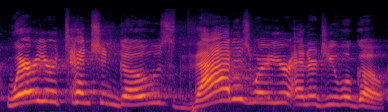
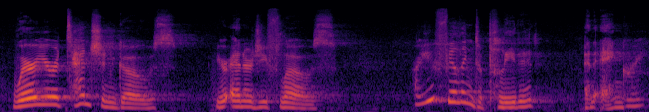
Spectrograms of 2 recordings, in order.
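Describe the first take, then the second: First: Louder, emphatic restatement; plain preaching. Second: Calm loudspeaker voice. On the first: Real, not acted. Preacher repeating the slogan to the church, emphatic. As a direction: drive the point home to the congregation. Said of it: "preacher restates the line". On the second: Retold or imitated. Walmart loudspeaker addressing the parking lot, calm and soothing. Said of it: "A very calm voice over the loudspeaker".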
